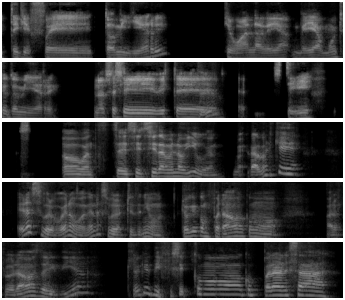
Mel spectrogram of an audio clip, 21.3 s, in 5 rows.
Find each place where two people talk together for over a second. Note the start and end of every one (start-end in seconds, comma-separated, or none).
none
